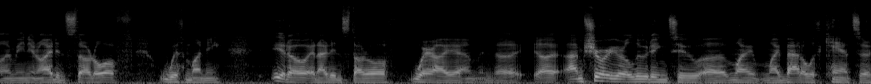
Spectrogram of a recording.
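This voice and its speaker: Talking at a fairly quick pace, a man has a fairly low pitch and ordinary pitch variation. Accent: Long Island. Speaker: poet and author. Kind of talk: casual chat. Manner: halting.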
